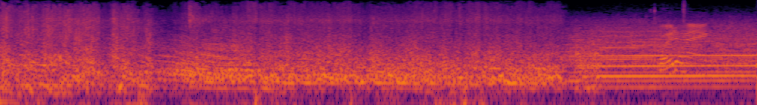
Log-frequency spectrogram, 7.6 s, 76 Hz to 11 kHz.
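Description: NASCAR race cars roar past at the 2011 Kobalt Tools 400, a loud continuous engine drone with passing surges, fading to a thinner whine as the pack moves away; commentators talk over it.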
